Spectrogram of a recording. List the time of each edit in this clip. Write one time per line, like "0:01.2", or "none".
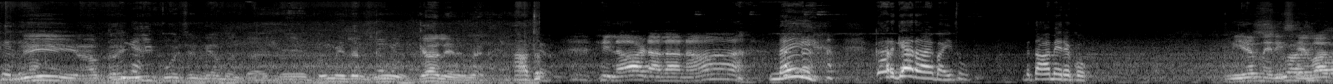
0:05.4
